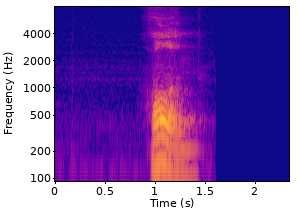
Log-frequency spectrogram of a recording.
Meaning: 1. to (make) hollow, empty (the inside) 2. to make by hollowing 3. to run fast or frantically, run away, flee etc 4. to rage; be/get out of control 5. to (be/ go on) strike
- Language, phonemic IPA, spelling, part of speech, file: Dutch, /ˈɦɔlə(n)/, hollen, verb, Nl-hollen.ogg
